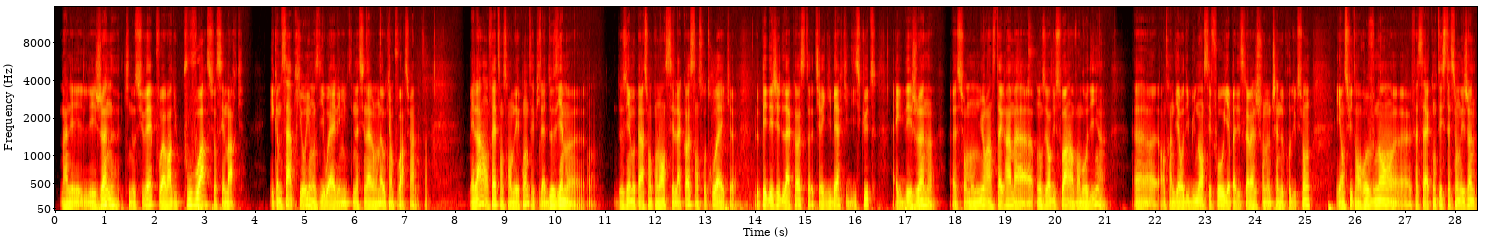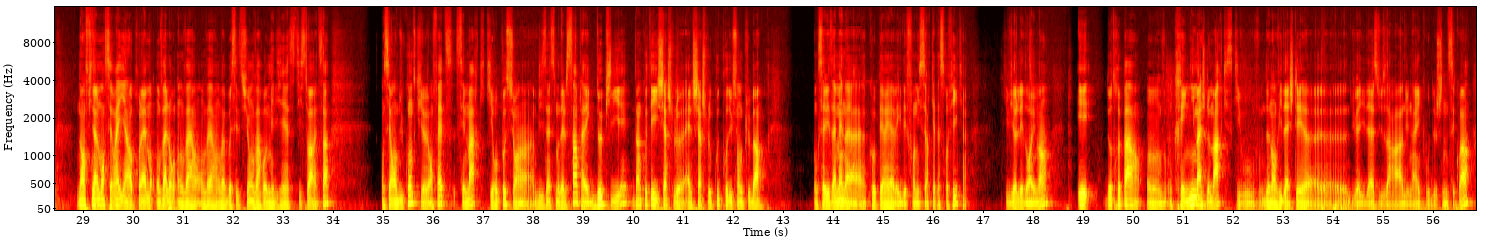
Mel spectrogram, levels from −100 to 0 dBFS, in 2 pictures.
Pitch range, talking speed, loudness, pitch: 80-100 Hz, 225 wpm, -28 LUFS, 90 Hz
